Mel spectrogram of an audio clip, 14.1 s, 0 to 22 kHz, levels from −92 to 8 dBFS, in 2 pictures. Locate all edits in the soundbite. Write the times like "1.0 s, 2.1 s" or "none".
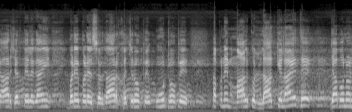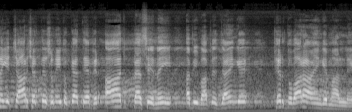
none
